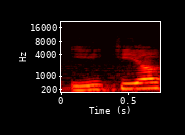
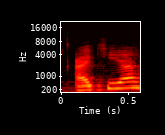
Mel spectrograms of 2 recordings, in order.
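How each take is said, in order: First: The first vowel sounds like 'ee'. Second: The first vowel sounds like 'eye'. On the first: "the I has a E sounding quality to it" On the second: "is that how you pronounce it?"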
